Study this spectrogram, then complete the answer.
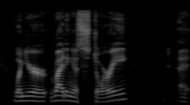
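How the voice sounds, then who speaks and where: With a bright, sharp tone, a man speaks in fairly even intonation. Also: dry, close sound with no echo, very clean recording, silent background. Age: 20s. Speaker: podcast host. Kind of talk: casual chat.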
